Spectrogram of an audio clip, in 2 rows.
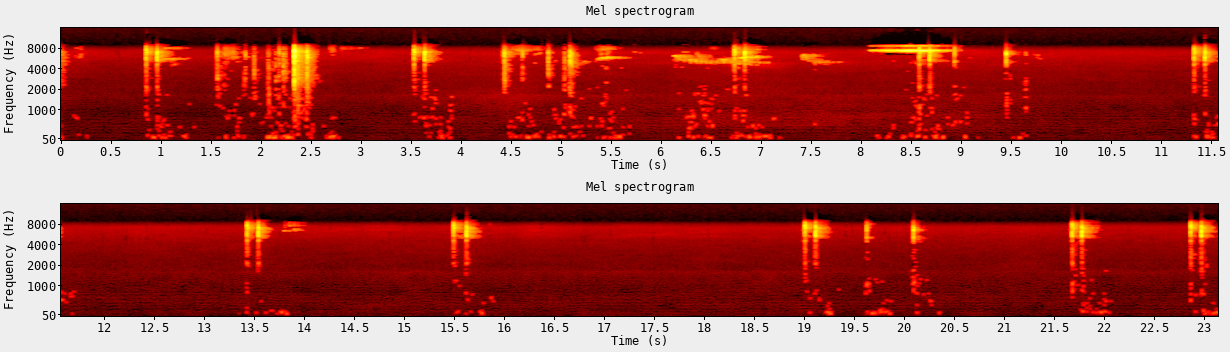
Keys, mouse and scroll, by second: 0.0-0.5 typing, 0.0 click, 0.0-0.4 scroll, 1.0 click, 2.0 typing, 3.7 click, 5.0 F8, 6.8 click, 8.8 click, 9.5-9.9 scroll, 11.5 click, 13.6 click, 15.6 click, 19.1 click, 20.3-20.7 scroll, 21.8 click, 23.0 click.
